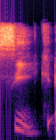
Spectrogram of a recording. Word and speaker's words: CEEK: Yes, our platform is Seek, and it's spelled C-E-E-K.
